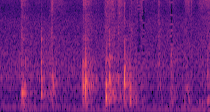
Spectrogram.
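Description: Small parts and packaging being put back into a product box by hand: a quick string of about half a dozen short knocks and rustles.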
